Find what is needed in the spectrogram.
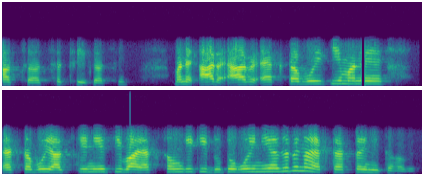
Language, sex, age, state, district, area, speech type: Bengali, female, 18-30, West Bengal, Purba Medinipur, rural, conversation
